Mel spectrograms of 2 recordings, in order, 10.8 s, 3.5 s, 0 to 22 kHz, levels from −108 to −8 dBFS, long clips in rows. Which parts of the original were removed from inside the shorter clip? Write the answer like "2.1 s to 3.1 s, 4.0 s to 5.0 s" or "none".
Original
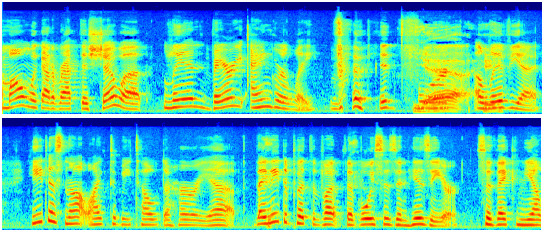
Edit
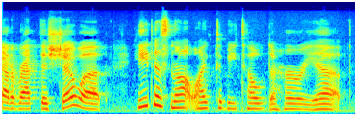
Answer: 1.5 s to 5.4 s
